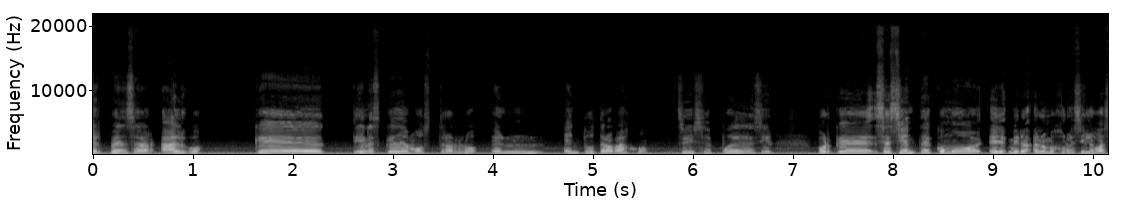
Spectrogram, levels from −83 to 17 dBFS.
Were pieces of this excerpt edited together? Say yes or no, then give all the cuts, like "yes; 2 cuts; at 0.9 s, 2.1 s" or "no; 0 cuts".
yes; 1 cut; at 9.1 s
